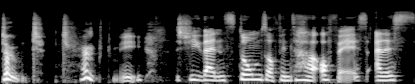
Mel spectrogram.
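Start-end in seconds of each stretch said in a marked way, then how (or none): 0.0-1.4 seething words forced out through clenched teeth. Retelling a TV scene, quoting Ali: imitating Ali through gritted teeth. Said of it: "through the most gritted of teeth".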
